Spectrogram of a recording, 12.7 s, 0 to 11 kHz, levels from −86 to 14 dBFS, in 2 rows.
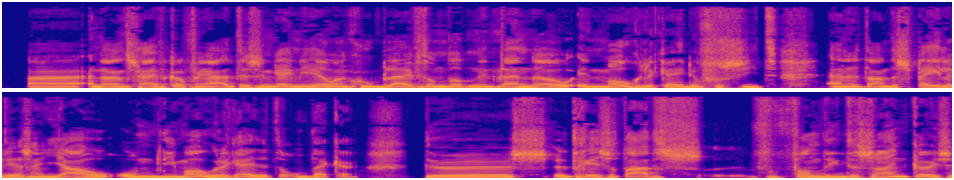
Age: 20-39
